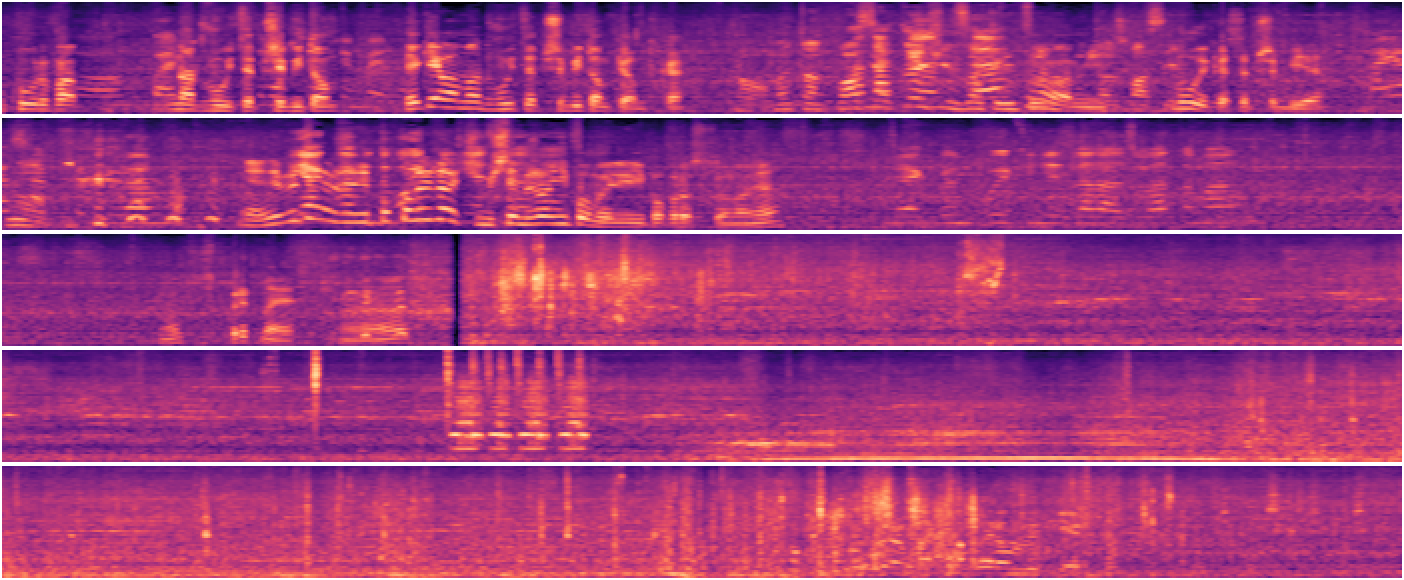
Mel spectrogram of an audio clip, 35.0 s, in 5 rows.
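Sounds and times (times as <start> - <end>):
car engine running: 0.0 - 35.0
short horn toots: 23.2 - 24.1.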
